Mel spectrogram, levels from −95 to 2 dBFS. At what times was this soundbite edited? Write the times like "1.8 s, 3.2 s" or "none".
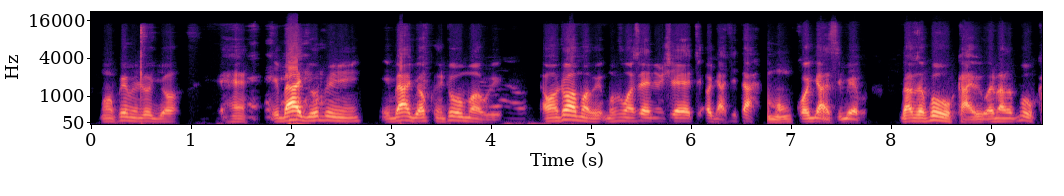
6.8 s, 7.9 s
